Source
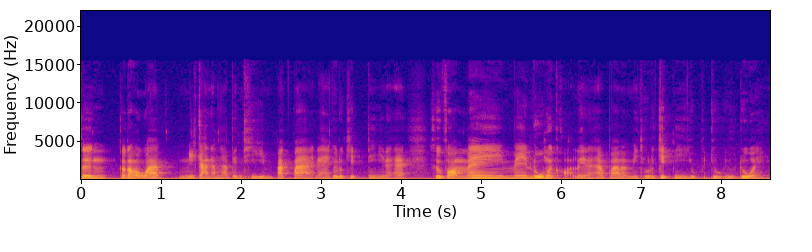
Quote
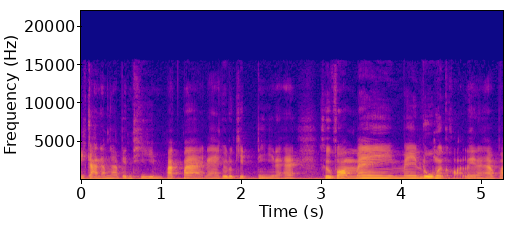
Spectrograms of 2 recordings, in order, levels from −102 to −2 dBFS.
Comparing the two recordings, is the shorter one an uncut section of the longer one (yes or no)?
yes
